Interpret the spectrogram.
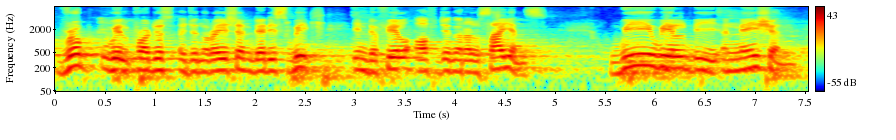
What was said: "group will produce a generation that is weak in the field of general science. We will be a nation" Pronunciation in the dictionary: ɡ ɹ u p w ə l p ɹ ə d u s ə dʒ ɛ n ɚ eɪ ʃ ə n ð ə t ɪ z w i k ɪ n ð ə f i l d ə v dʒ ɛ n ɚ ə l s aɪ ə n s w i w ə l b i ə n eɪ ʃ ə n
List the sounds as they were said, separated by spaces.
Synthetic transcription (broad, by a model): ɡ ɹ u p w ə l p ɹ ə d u s ə dʒ ɛ n ɚ eɪ ʃ ə n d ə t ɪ s w i k ɪ n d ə f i l ə f dʒ ɛ n ɚ ə l s aɪ ə n s w i w ə l b i ə n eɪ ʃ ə n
